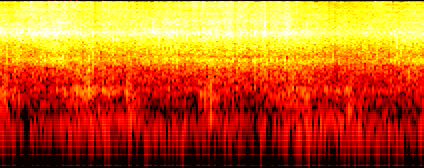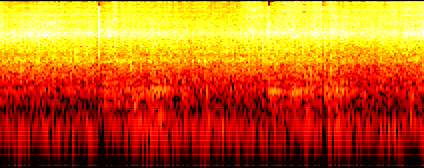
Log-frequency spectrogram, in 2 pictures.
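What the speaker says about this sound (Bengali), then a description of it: "একটুখানি নাড়ানাড়ি করবো মশলাটা যাতে এখন এক জায়গায়" Ground spice paste for shukto frying and being stirred in a pan of oil, a continuous close sizzle with soft scraping and shuffling strokes running through it.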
